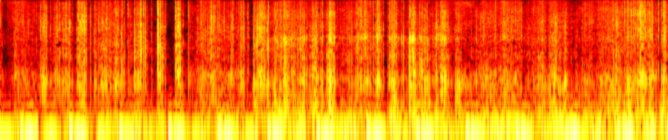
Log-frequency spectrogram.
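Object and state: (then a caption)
Faux leather wallet being scratched. Long pointed nails scratch the surface of a beige textured faux leather zip wallet lying on fur. The result is a steady, dry scratching texture with rapid, uneven strokes at roughly two per second over a dull low rumble, with faint bright scraping edges.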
